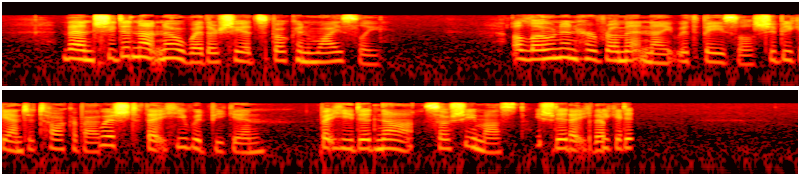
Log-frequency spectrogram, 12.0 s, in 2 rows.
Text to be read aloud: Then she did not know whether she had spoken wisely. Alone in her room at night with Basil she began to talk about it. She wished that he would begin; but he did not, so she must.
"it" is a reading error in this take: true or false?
true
